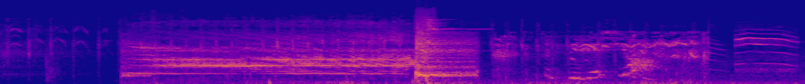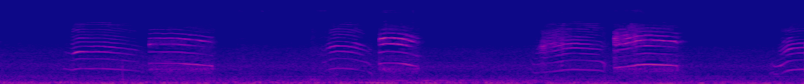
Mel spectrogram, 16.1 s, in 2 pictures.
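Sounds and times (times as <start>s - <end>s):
cat meowing: 7.0s - 10.3s, 11.2s - 12.3s, 13.3s - 15.0s, 15.7s - 16.0s.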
